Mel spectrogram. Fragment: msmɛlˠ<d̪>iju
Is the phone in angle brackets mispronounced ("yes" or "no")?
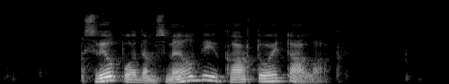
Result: no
